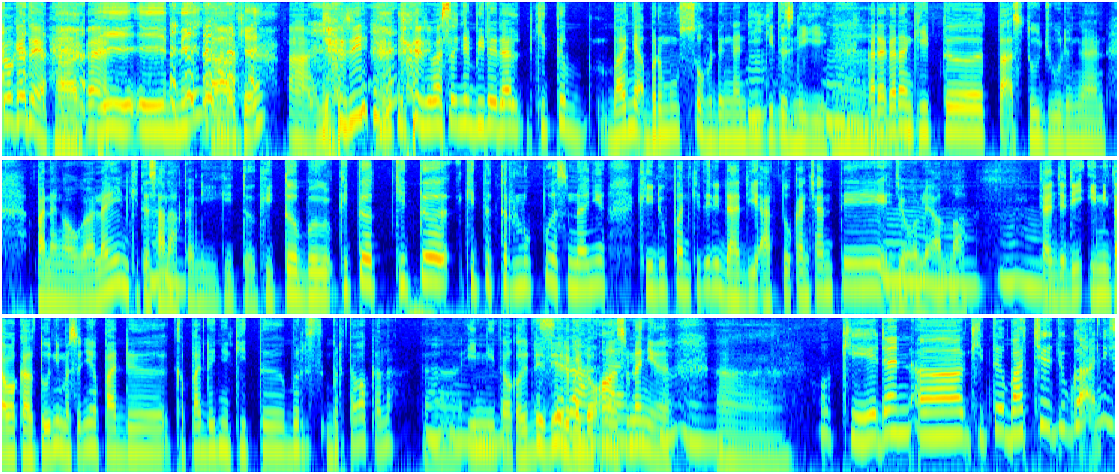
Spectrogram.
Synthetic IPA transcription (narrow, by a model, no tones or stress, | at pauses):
bəkat̪ə | inike | ad͡ʒadid͡ʒadimasʊtʔɲabilədakit̪əbaɲak̚bərmusʊhdəŋãndiɾikit̪əs̬əndiɾikadaŋkadaŋkit̪ət̪a̰ʔsə̥t̪ud͡ʒudəŋanpandaŋanoɾaŋlaɪnkit̪əsalahkandiɾikit̪əkit̪əbəkit̪əkit̪əkit̪ət̪ərlupəsəbənarɲəkəidupankit̪ənidahdiʔa̰t̪okant͡ʃant̪eʔd͡ʒaolɛɦalːahkand͡ʒadiʔinit̪awakalt̪unimaʔsut̪ʔɲapadəkəpadaɲakit̪əbərbərt̪awakalːah | əinit̪awakalddiədapadoʔasəbənarɲəə | okʰedanəkit̪əbat͡ʃəd͡ʒuɡaʔni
